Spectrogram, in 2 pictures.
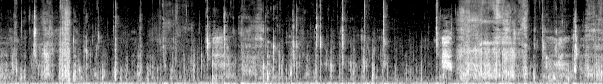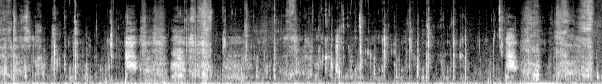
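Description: Close-miked eating of braised bone-in meat that is full of tendon: biting and chewing with many short wet clicks, in longer noisier stretches about ten and sixteen seconds in and loudest near the end.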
